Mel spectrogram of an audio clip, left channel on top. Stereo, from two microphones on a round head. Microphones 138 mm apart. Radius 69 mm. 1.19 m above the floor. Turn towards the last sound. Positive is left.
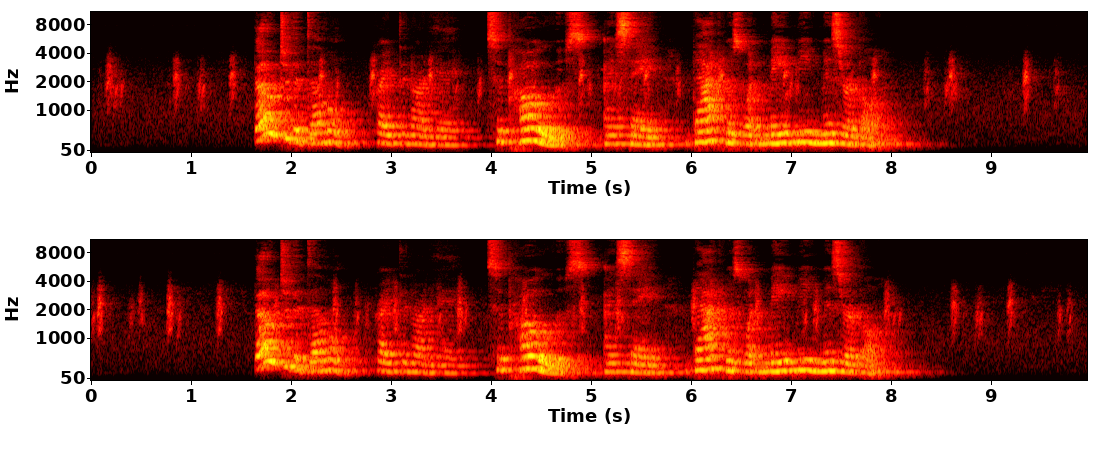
turn(degrees=35)  # may be behind; listen again after turning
